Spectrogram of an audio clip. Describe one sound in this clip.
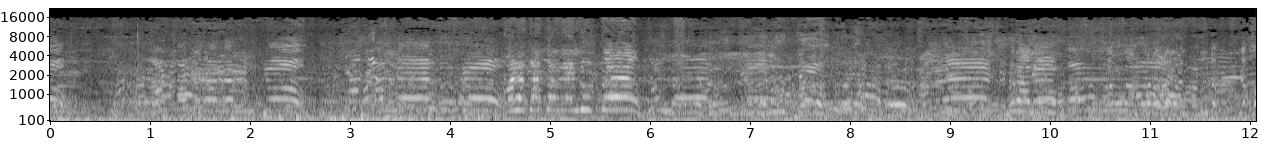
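A crowd of men chants slogans loudly together outdoors, close by.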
